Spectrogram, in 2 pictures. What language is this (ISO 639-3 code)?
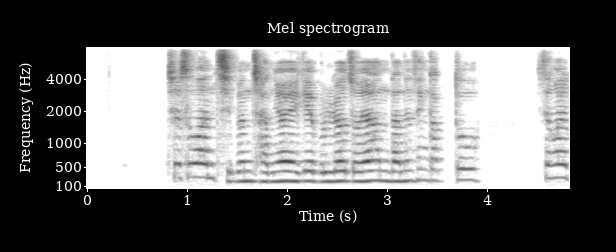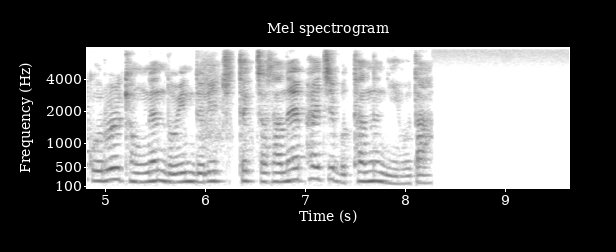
kor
